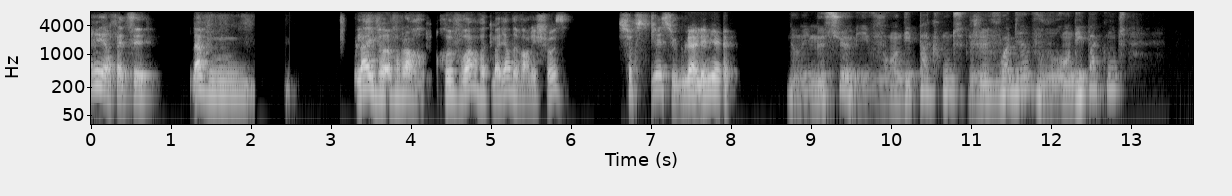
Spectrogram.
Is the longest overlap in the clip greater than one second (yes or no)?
no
